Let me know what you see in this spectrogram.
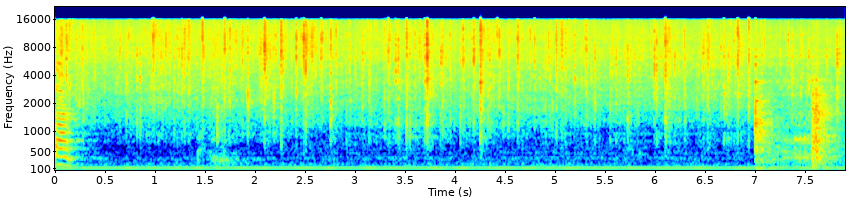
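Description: Minced beef frying in coconut oil in a pan: a soft, steady sizzle with scattered fine crackles. A brief louder sound comes near the end.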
